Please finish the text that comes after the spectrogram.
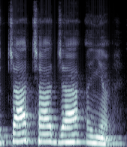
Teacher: वहीं हम चा वर्ग की बात करें तो चा, छा, जा, अइया ये आपके तालु में आते हैं। किसमें, तालु से बोले जाते हैं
